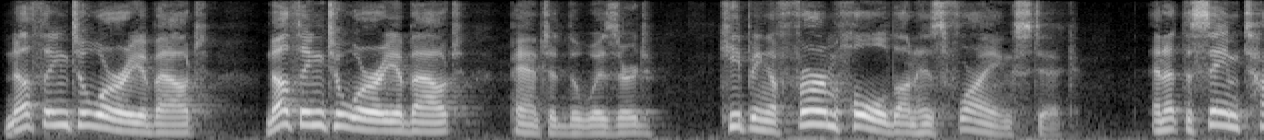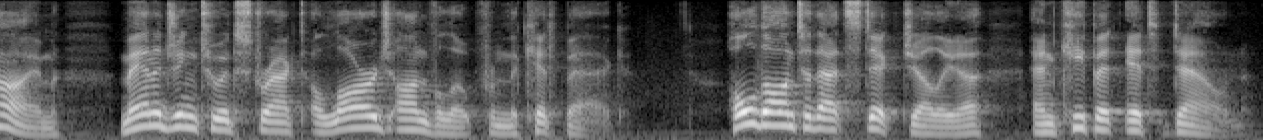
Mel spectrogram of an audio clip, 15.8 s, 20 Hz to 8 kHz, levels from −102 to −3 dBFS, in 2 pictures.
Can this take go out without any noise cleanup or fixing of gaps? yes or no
yes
